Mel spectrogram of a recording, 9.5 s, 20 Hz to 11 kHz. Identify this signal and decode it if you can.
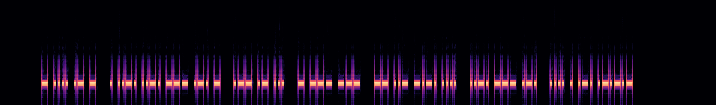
Morse code, heard as a keyed tone, about 44 wpm, 700 Hz. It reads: THAT EFFORT WAS TOO MUCH FOR HER.
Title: Sentences from Top 1200 Words 45wpm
